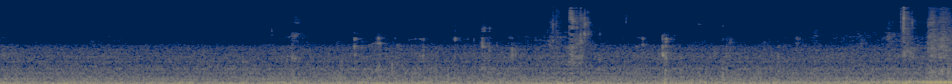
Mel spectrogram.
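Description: A person chewing a mouthful of spaghetti close to the microphone, with a few faint clicks, over a low steady hum.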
